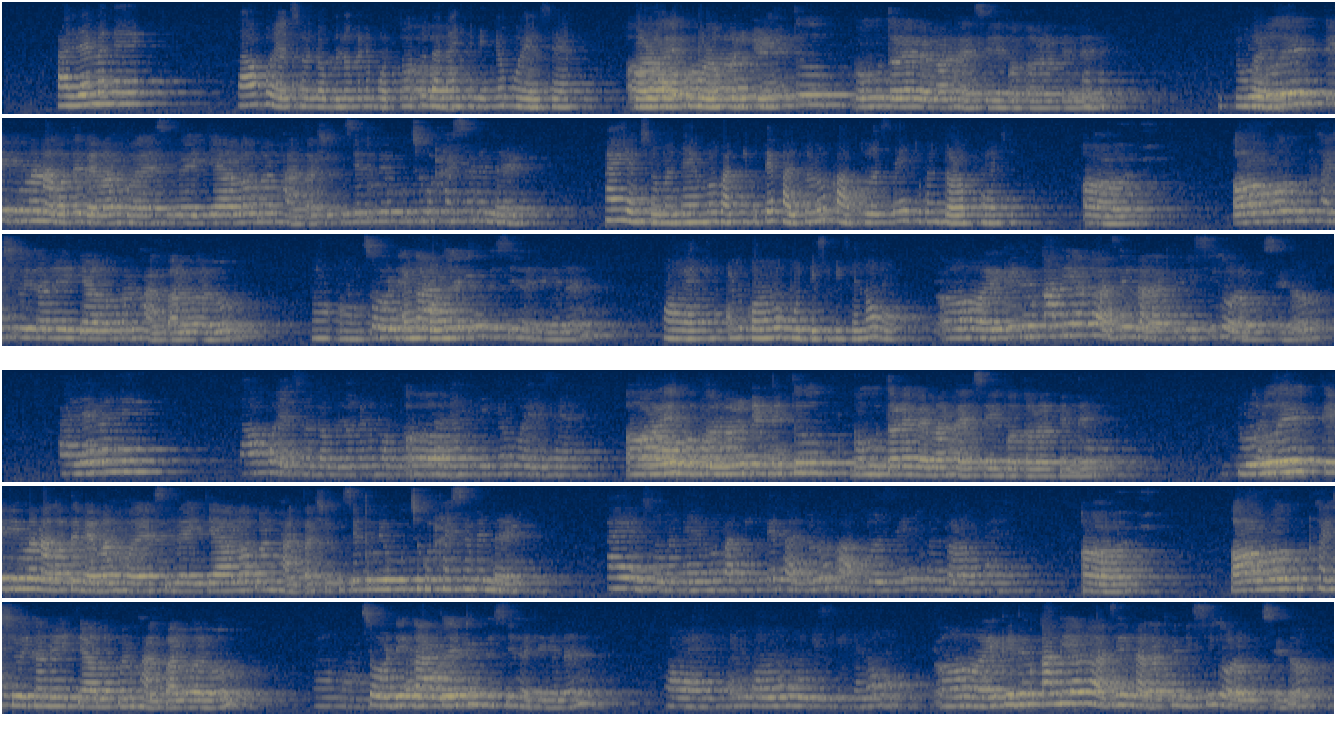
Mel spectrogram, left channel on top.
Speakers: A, on the left (about 75°); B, on the right (about 75°).
A: ভালে মানে, কাহ হৈ আছে অলপ বোলো মানে বতৰটো
B: অ',
A: জানাই কেনে কিয় হৈ আছে।
B: অ'
A: গৰম
B: এই
A: আকৌ
B: বতৰৰ
A: বৰষুণ দিয়ে
B: কেণেতো বহুতৰে বেমাৰ হৈ আছে, এই বতৰৰ কেনে।
A: অ সেইটো
B: মোৰো
A: কাৰণে
B: এই কেইদিনমান আগতে বেমাৰ হৈ আছিলে এতিয়া অলপমান ভাল পাইছোঁ। পিছে তুমি ঔষুধ চষুত খাইছানে নাই?
A: খাই আছোঁ মানে মোৰ বাকী গোটেই ভাল পালোঁ কাহটো আছে হেটো কাৰণ দৰৱ খাই আছোঁ।
B: অ'। অ' মই ওষুধ খাইছোঁ হেকাণে এতিয়া অলপমান ভাল পালোঁ আৰু।
A: অ', অ',
B: চৰ্দি
A: আৰু
B: কাহটোৱেটো
A: গৰম
B: বেছি হৈ থাকে না।
A: অ' আৰু গৰমো বহুত বেছি দিছে ন।
B: অ' এইকেইদিন, কালি আৰু আজি লাগাতকে বেছি গৰম হৈছে ন।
